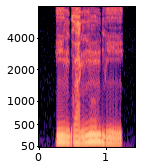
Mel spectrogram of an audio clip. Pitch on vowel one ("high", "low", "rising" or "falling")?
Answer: low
